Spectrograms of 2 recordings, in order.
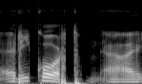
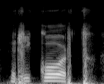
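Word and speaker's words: рекорд: তো ইয়া পাবিলা মীরা ভই রিকোর্থ, এখানে রিকোর্থ, ইংরেজিতে রেকর্ড, বাট রাশিয়ান ভাষায় এটাকে রিকোর্থ, রিকোর্থ, যদিও লাস্টে দে আছে কিন্তু এটার উচ্চারণ ত হবে, রিকোর্থ।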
